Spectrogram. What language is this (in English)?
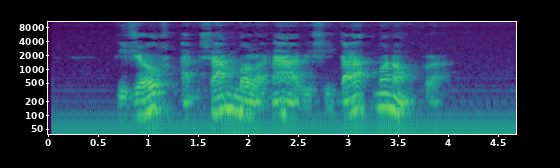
Catalan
